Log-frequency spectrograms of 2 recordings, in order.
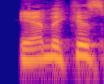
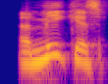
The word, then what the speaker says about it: amicus: She's written several books in this area and she recently uh submitted in amicus brief no amikas brief is apparently the the correct pronunciation regarding some laws surrounding sexual orientation change efforts in the state of Colorado.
